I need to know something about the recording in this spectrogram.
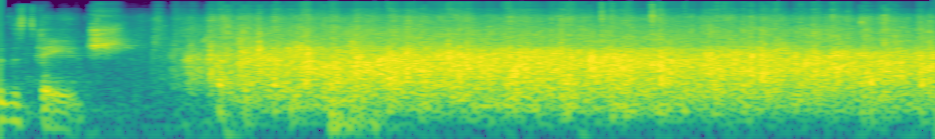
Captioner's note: audience applauding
